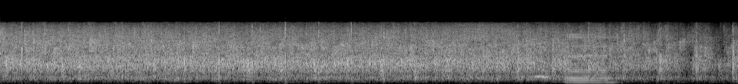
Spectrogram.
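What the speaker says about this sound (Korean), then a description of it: "우리 동료들을 위해서 박수 한번 부탁드립니다" Loud, dense applause from a large audience at a senior public officials' workshop lecture in Korea, a steady wash of clapping that holds for the whole stretch with a brief voice near the end.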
